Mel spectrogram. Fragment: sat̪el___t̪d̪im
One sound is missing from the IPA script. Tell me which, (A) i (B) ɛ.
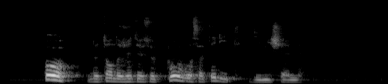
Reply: A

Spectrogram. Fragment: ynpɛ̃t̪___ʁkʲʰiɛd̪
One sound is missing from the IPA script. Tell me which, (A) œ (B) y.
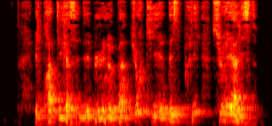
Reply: B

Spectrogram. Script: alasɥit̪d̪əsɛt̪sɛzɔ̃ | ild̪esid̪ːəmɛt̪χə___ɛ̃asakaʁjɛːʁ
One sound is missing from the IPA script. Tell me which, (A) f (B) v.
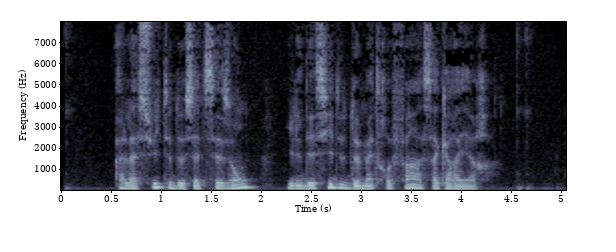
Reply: A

